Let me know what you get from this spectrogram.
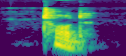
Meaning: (noun) 1. A male fox 2. A fox in general 3. Someone like a fox; a crafty person 4. A bush, especially of ivy
- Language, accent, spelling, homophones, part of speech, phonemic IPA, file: English, Southern England, tod, Todd, noun / verb, /tɒd/, LL-Q1860 (eng)-tod.wav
